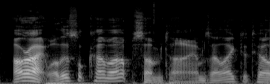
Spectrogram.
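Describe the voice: A man speaks at a fairly quick pace with a fairly bright tone.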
